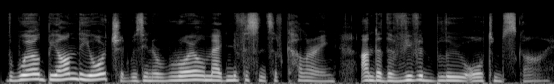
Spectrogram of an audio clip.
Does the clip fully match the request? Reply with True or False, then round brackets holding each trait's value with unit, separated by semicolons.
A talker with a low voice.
False (180 Hz)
